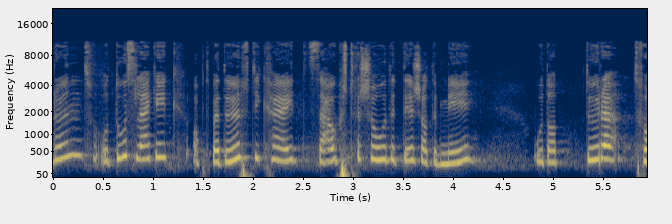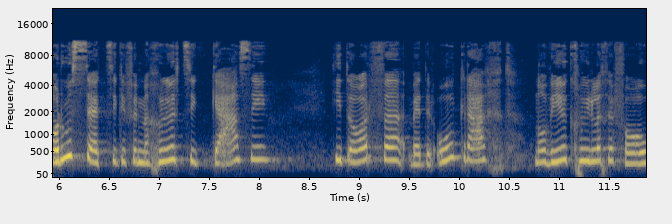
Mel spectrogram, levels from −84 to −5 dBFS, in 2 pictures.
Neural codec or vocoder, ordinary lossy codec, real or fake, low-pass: codec, 24 kHz, 0.9 kbps, WavTokenizer, medium speech release version 2; none; fake; 10.8 kHz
